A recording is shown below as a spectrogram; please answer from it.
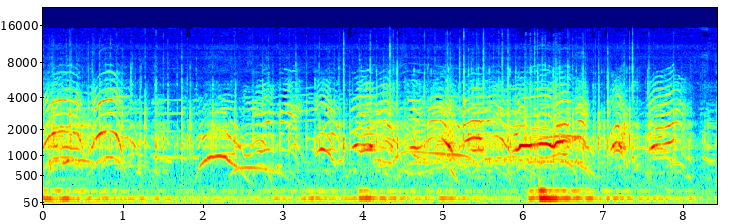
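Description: Many girls' voices calling and chanting over one another: a softball team cheering from the dugout.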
